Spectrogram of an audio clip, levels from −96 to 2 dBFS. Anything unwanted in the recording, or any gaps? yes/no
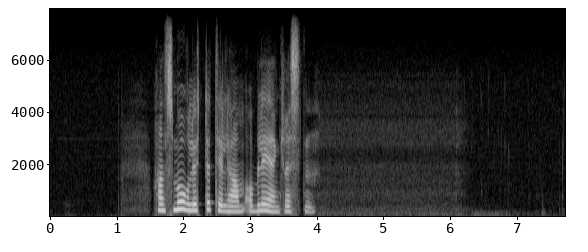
no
